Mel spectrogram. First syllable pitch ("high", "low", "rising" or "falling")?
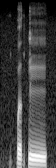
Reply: low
